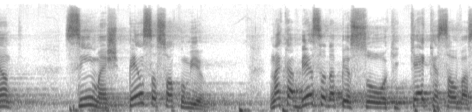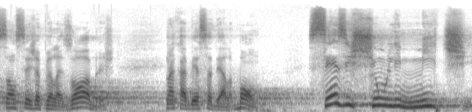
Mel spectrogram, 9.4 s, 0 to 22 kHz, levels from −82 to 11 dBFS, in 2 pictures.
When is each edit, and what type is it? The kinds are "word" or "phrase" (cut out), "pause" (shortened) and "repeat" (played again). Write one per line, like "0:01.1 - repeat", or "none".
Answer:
0:06.4 - phrase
